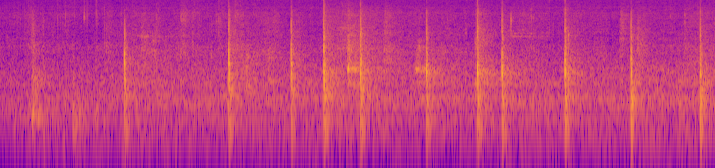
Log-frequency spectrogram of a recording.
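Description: Chalk writing on a blackboard: about a dozen sharp, irregular taps and short scrapes as the strokes of a word are written.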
